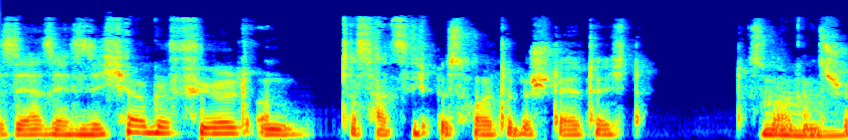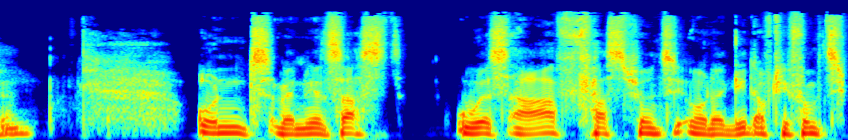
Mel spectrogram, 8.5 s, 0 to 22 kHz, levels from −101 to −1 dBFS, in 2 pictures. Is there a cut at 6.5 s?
no; 0 cuts

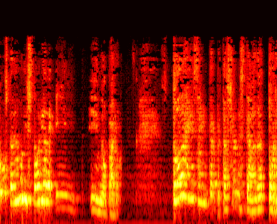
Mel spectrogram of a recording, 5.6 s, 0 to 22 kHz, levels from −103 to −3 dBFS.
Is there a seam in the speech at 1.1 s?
no; 0 cuts

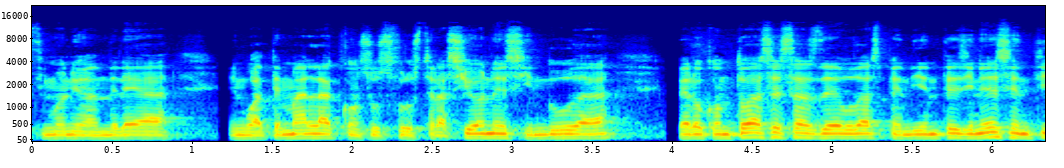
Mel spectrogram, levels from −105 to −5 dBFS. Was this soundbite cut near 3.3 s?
no; 1 cut; at 1.9 s

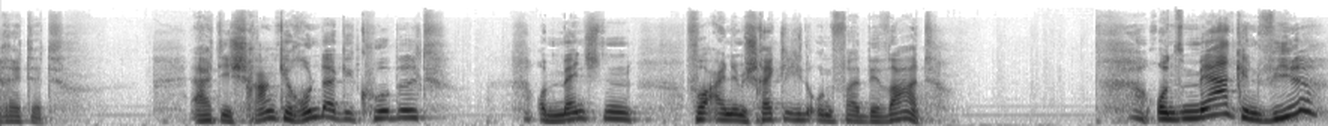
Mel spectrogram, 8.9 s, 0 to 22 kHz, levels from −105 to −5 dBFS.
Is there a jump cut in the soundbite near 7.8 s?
yes; 1 cut; at 7.8 s

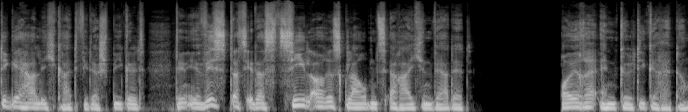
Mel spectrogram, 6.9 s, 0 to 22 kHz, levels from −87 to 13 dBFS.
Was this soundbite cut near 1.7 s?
no; 0 cuts

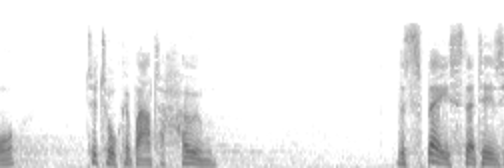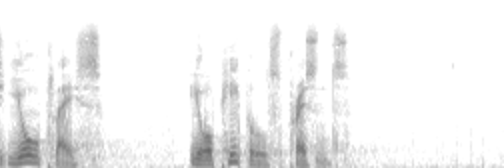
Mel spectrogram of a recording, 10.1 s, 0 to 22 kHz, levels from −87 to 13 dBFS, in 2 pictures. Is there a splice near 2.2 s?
no; 1 cut; at 6.8 s

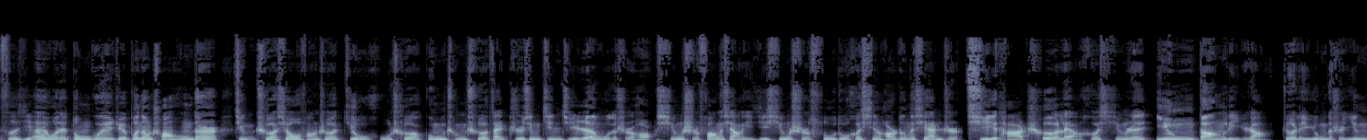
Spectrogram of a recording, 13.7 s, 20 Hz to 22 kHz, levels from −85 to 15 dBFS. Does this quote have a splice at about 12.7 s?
no; 2 cuts; at 2.3 s, 6.6 s

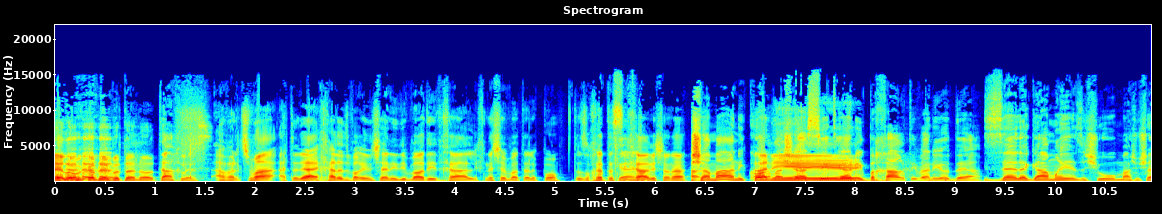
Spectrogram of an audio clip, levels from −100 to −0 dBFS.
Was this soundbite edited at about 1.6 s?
no; 2 cuts; at 6.4 s, 9.3 s

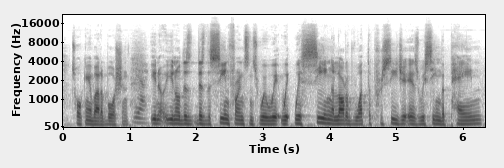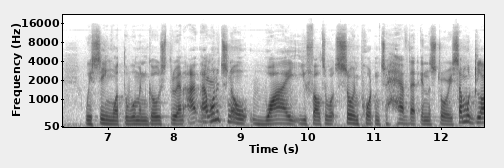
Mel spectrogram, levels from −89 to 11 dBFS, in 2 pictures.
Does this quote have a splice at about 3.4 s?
yes; 1 cut; at 3.4 s

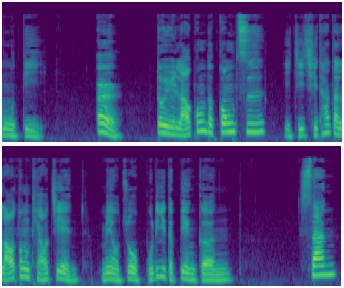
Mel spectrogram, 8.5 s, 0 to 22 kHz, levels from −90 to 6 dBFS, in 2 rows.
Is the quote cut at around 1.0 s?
no; 0 cuts

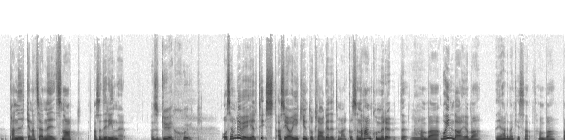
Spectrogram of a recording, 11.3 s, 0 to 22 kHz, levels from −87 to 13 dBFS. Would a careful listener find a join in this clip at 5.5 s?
no; 1 cut; at 8.8 s

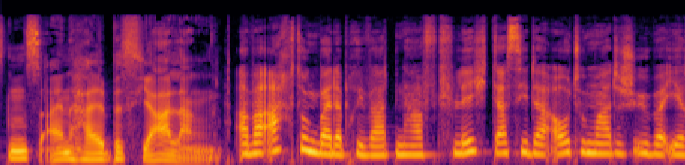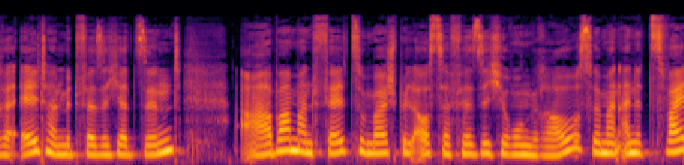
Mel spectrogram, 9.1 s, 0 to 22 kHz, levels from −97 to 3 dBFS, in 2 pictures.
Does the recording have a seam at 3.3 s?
yes; 2 cuts; at 1.5 s, 3.3 s

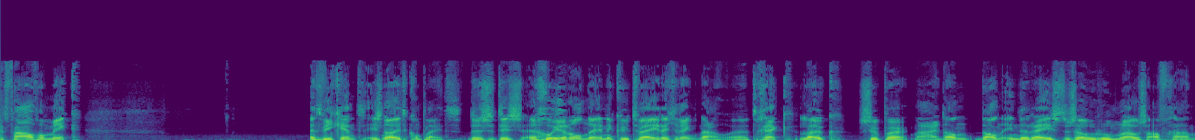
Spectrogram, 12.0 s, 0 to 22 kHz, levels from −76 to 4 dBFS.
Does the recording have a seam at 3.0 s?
no; 2 cuts; at 6.9 s, 9.0 s

